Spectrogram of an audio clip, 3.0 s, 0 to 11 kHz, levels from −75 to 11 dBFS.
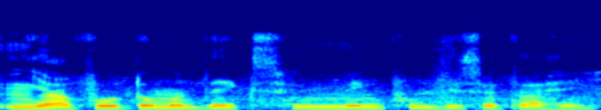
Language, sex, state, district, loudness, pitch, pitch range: Marathi, male, Maharashtra, Washim, -17 LUFS, 165 Hz, 155-175 Hz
